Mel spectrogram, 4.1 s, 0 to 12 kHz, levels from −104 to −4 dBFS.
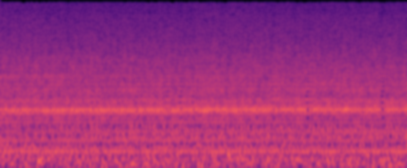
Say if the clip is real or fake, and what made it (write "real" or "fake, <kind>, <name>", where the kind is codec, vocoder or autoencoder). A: fake, vocoder, Vocos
